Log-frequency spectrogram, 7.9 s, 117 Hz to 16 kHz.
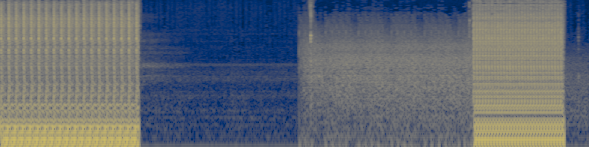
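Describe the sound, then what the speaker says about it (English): Twin guns firing in the WW2 Online combat game: two long, loud bursts of rapid machine-gun fire with a quieter stretch of rumbling engine and ambient noise between them. "that's how I fire both my guns"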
